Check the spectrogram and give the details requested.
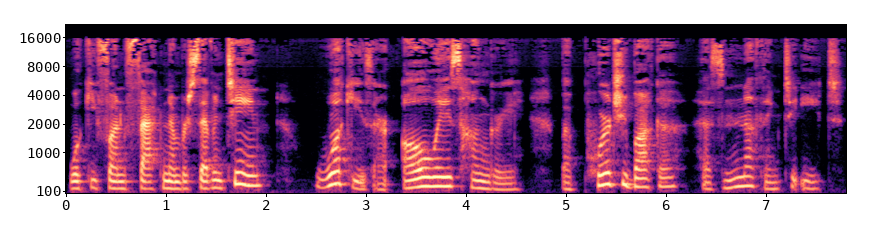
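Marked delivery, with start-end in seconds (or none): none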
